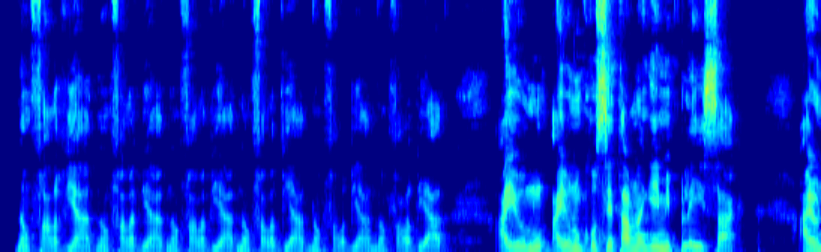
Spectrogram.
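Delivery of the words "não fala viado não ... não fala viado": low, hushed chant on repeat; muttered self-reminder. Retold or imitated. Player reminding himself not to swear, muttered chant. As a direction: mutter it under your breath like a mantra. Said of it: "eu ficava a partida inteira assim, ó".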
